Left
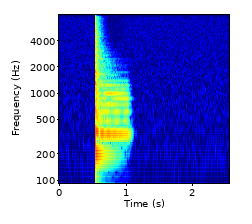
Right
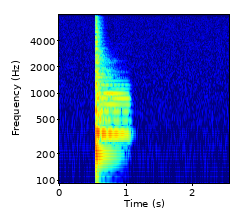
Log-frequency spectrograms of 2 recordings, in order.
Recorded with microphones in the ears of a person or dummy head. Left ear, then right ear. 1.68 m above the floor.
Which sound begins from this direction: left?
A snare drum, at 0.6 s.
